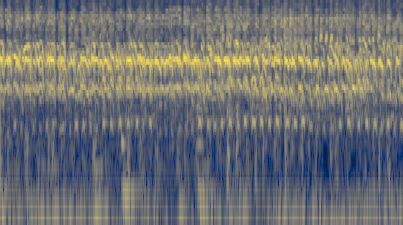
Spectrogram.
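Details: Red-billed woodhoopoe family group causing a commotion in a suburban garden in Pretoria, South Africa: a loud, harsh, rapid cackling chorus of overlapping calls that runs without a break throughout.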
